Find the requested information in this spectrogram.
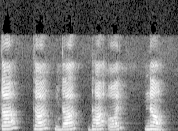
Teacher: त वर्ग का जो भी व्यंजन है उसे दंत उनका उच्चारण स्थान होगा। जैसे कि त बोलते हैं जो हमारी जीभ का आगे का हिस्सा है दांत से टकराता है तो यह त वर्ग का व्यंजन हो गया और ये इनका उच्चारण स्थान दंत या फिर दांत है।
